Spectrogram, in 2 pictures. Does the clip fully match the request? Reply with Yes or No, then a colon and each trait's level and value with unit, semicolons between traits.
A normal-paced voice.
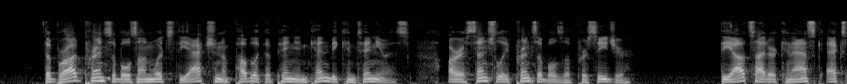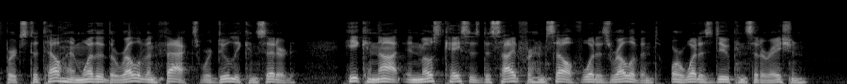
Yes: average, 175 wpm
